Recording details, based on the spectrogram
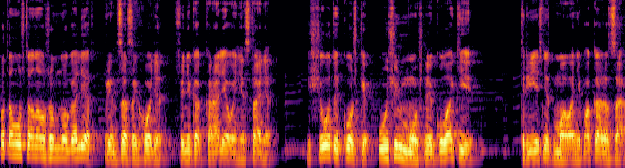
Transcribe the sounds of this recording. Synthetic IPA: pət̪ɐmuʂt̪oɐnaʊʐɛmno̞ɡəlʲe̞t̪pɾʲɪnt̪sɛsəɪxodʲɪt̪fsʲonʲɪkakːəɾɐlʲe̞vəjnʲɪst̪anʲɪt̪ | jɪɕːo̞vɛt̪əjko̞ʂkʲɪot͡ɕɪnʲmo̞ɕnɨjəkʊlˠɐkʲi | t̪ɾʲesʲnʲɪt̪malˠənʲɪpɐkaʐɨt̪sə

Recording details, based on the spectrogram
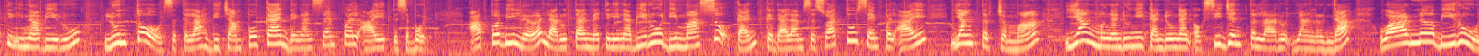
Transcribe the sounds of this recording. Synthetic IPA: t̪ilinãbiɾu | lunt̪osət̪əlahdit͡ʃampokandəŋãnsɛmpəlaɪt̪ːərsəbʊt̪̚ | ʔapabilalaɾut̪anmɛ̃t̪ilinãbiɾudimãsʊʔkankədalamsəsuat̪usɛmpəlaɪ | jaŋt̪ərt͡ʃəmã | jaŋmə̃ŋãnduŋĩkanduŋãnʔɔk̚sid͡ʒənt̪ərlaɾʊt̪̚jaŋləndah | warnabiɾu

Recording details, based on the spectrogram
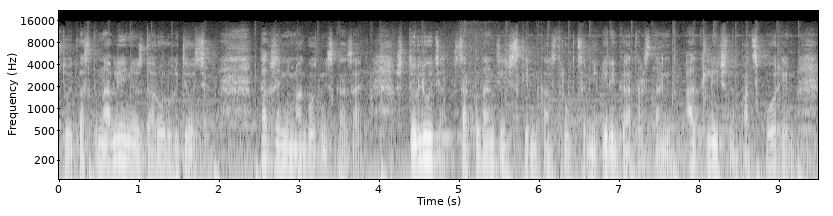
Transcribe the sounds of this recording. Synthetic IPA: st̪vʊjɪt̪vəst̪ənɐvlʲenʲɪjʊzd̪ɐɾo̞vɨxdʲosʲɪ̰nt̪aɡʐɨnʲɪmɐɡunʲɪskɐza̰tʲʂt̪olʲudʲə̰msɐrt̪əd̪ɐntʲit͡ɕɪ̥skʲɪmʲɪkɐnst̪ɾukt̪sɨjəmʲɪʔɪɾʲɪɡat̪ərst̪anʲɪt̪ɐt̪lʲit͡ɕnɨmpɐ̰t̪spo̞ɾʲjɪm

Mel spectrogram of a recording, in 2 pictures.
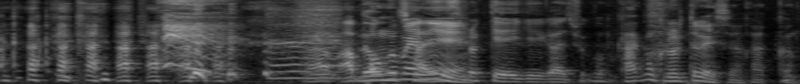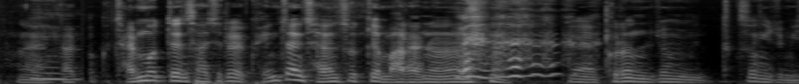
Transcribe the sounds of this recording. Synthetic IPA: amapʰoɡɯmeɲiɾkejeɡiɦeɡad͡ʑuɡokak͈ɯmkɯɾʌɭt͈eɡais͈ʌjokak͈ɯmnekat͡ɕaɭmot̚t͈we̞nsʰaɕʰiɾɯɭkwe̞ŋd͡ʑaŋit͡ɕajʌnsʰɯɾʌpkʰemaɾɦanɯnje̞kɯɾʌnt͡ɕomtʰɯ̥k̚s͈ʌŋit͡ɕomi

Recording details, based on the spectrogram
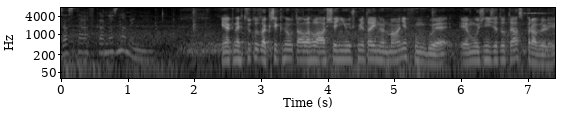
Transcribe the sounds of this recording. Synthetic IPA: zast̪aːfkanaznamɛɲiː | jɪnaknɛxt͡sut̪o̞t̪akr̝̥ɪkno̞wt̪ʔalɛɦlaːʃɛɲiːuʃmɲɛt̪adɪno̞ɾmaːlɲɛfuŋɡujɛjʔɛmo̞ʒniːʒɛt̪o̞t̪ɛaspɾavɪlɪ

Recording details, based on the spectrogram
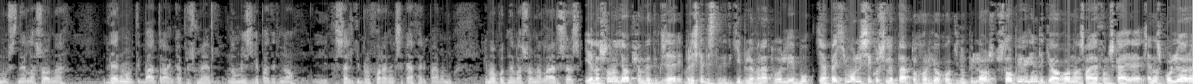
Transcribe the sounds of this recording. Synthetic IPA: must̪inelɐsonɐ | ðenimeɐpot̪ibɐt̪ɾɐɐŋkɐpçozmeno̞miziʝɐpɐt̪ɾino̞ | iθesɐlicipɾofo̞ɾɐinekse̞kɐθɐɾipɐnomu | imeɐpo̞t̪inelɐso̞nɐlɐɾisɐsielɐso̞nɐʝɐo̞pço̞nðet̪iɡze̞ɾivɾisce̞t̪est̪iðit̪iciple̞vɾɐt̪uolibuceɐpeçimo̞lisiko̞sile̞p̚t̪ɐpo̞t̪oxo̞ɾʝo̞kocino̞pilo̞sːt̪o̞ːpio̞ʝine̞t̪e̞ce̞oɐɣo̞nɐfɐeθonskɐjɾesenɐspo̞lio̞ɾe

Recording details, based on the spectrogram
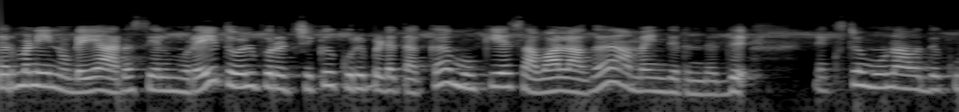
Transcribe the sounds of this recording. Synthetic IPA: ɛɾmɐninɯɽɐjɐːɾɐsɪjɐlmʊrɐɪt̪ɔɻɪɭpʊɾɐɾt͡ʃɯkːɯkʊrɪpːɪɽɐt̪ːɐkːɐmʊkːɪjɐsɐʋaːlaːɣɐɐmɐɪnd̪ɪɾɯnd̪ɐðɯ | nɛksʈɯmuːnːaːʋɐðɯkː

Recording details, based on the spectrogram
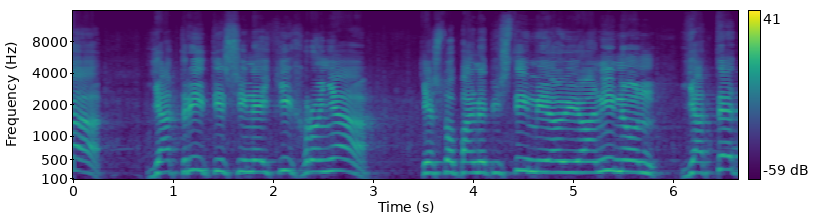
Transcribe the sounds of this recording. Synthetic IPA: ɐ | ʝɐt̪ɾit̪isine̞çixɾo̞ɲɐ | ce̞st̪o̞pɐne̞pist̪imio̞ioɐnino̞n | ʝɐt̪e̞t̪

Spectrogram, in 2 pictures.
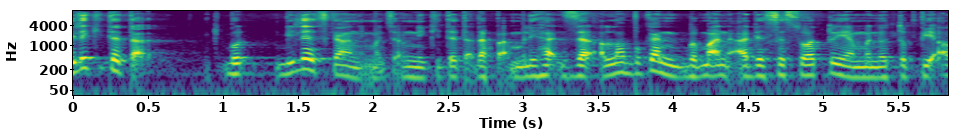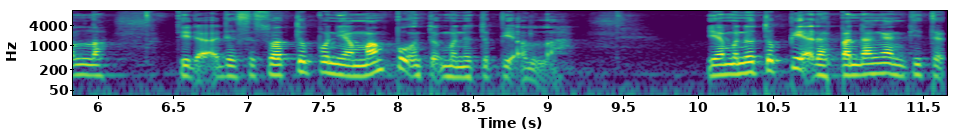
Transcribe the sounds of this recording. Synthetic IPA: biləkit̪at̪a̰ʔ | bubiləsə̥kaɾaŋnḭma̰t͡ʃa̰mnĩkit̪at̪aʔdapa̰t̪̚mə̃liɦat̪̚zat̪a̰lːɑhbukanbəmanʔa̰dasəsuat̪ujaŋmə̃nut̪upiʔa̰lːɑh | t̪ida̰ʔa̰dasəsuat̪upʊnjaŋmãmpuunt̪ʊk̚mə̃nut̪upiʔa̰lːɑ̰h | jaŋmə̃nut̪upiadalahpandaŋãnkit̪a

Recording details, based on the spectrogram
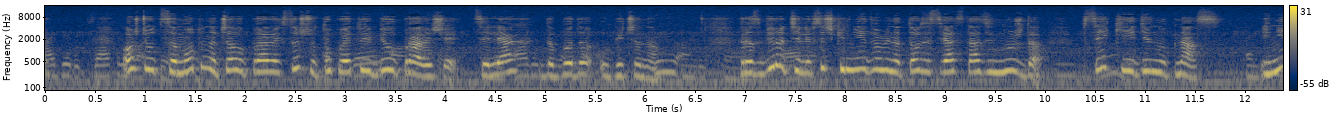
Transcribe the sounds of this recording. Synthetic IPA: ɔʃt̪ɛot̪sɐmɔt̪onɐt͡ʃalˠopɾavʲixsɤʃt̪ot̪okoɛt̪oibilˠopɾavɛʃɛt̪sɛlʲax | d̪ɐbɤd̪əʔobit͡ʃɐnə | ɾɐzbiɾət̪ʲɛlifsit͡ʃkiniɛid̪vɐmɛnɐt̪ɔzisvʲjat̪ft̪azinuʒd̪ə | fsɛkiɛd̪inot̪nas | ini

